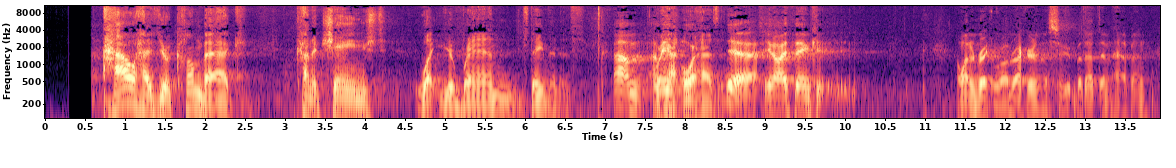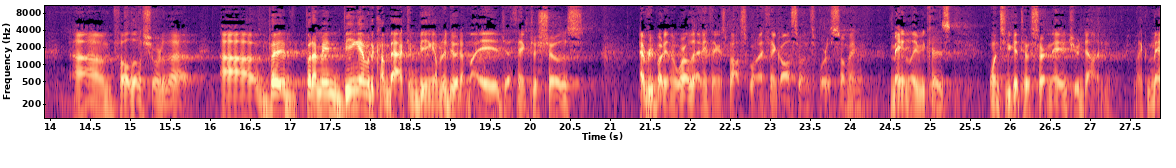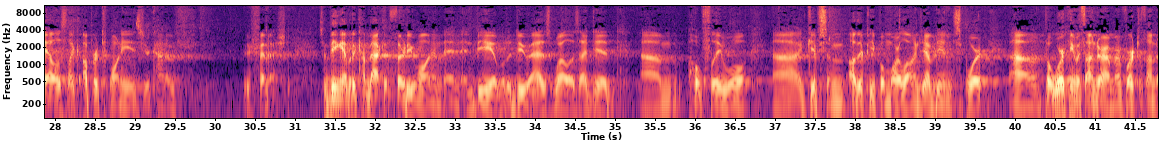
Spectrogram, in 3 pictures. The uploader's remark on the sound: In this special episode, we broadcast an interview that took place at the 2016 Forbes 30 Under 30 summit in October. Takes questions from the audience.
